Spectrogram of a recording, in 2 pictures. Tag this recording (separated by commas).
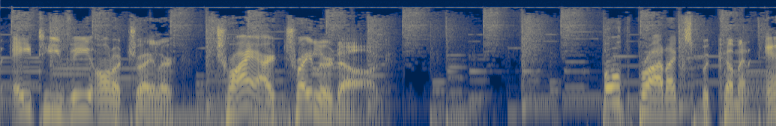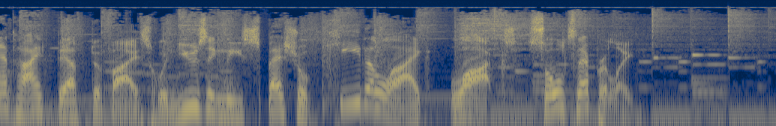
Music, Speech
